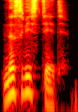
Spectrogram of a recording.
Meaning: 1. to whistle (a melody) 2. to rat (on), to squeal (on)
- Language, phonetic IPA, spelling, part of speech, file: Russian, [nəsvʲɪˈsʲtʲetʲ], насвистеть, verb, Ru-насвистеть.ogg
